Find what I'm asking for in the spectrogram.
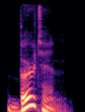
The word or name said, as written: burton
